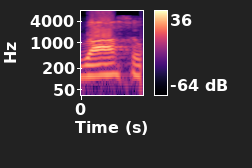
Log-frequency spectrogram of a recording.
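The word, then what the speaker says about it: rāsa: And the rasa with a long A is the dance that Krishna does for the gopis in the enacting of his conjugal rasa with a short A with them. So it makes a big difference, actually, just a long A or short A.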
